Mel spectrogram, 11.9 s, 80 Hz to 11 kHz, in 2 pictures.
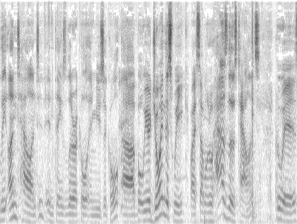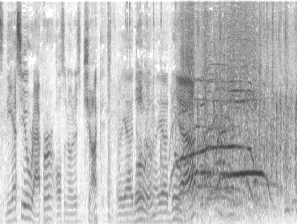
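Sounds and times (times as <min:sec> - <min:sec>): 
speech: 0:00.0 - 0:11.5
long high whooping cry: 0:09.4 - 0:11.6
large crowd cheering loudly: 0:09.4 - 0:11.8.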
